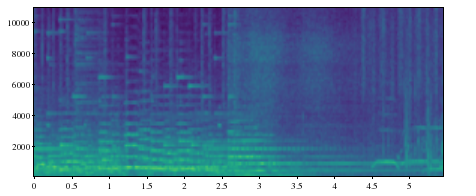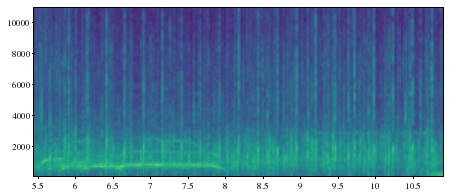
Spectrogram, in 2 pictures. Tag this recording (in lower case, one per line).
cheering
crowd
